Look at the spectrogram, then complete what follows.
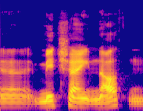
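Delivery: ordinary delivery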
